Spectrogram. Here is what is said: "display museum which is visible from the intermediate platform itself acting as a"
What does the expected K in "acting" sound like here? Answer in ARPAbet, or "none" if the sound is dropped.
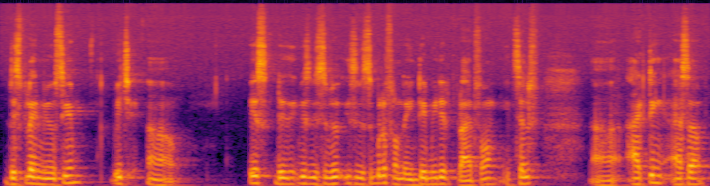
K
